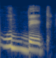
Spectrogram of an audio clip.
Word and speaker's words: উদ্বেগ: option B চিন্তা করো আমরা কিন্তু উদ্বেগ বলি না এই শব্দটার শুদ্ধ উচ্চারণ হচ্ছে উদ্বেগ যে আমি বর্তমান পরিস্থিতি দেখে খুবই উদ্বেগ প্রকাশ করছি বা আমি উদ্বেগ প্রকাশ পাচ্ছি আমার হচ্ছে তার মানে আমরা এখানে উদ্বেগ বলছি উচ্চারণটা আসলে আমরা এরকম করে করছি উদ তারপর হচ্ছে বেগ এখন এই বফলার উচ্চারণটা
